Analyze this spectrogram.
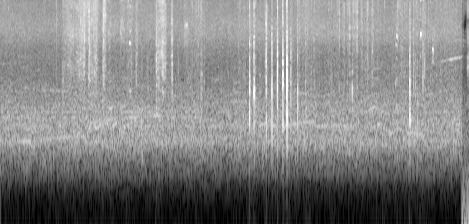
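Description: Steady outdoor hiss, with a quick run of six or so sharp clicks or crunches about four seconds in.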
